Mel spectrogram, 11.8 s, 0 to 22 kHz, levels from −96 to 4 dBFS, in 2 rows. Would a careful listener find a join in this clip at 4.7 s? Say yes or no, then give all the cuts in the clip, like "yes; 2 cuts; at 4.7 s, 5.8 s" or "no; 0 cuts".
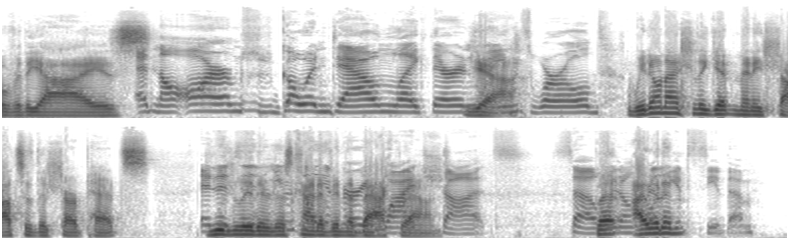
yes; 1 cut; at 4.7 s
